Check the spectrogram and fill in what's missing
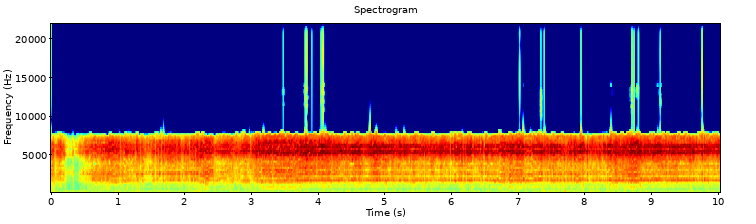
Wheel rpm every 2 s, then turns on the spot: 90, 200, 230, 230, 230.
none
